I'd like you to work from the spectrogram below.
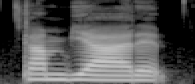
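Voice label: "cambiare", female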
